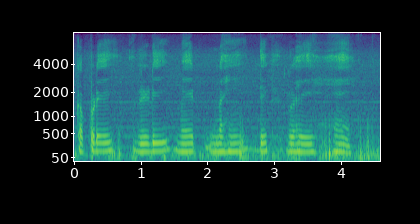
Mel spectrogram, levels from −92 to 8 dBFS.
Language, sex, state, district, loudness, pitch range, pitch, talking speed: Hindi, male, Madhya Pradesh, Katni, -16 LUFS, 130-150 Hz, 145 Hz, 80 wpm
